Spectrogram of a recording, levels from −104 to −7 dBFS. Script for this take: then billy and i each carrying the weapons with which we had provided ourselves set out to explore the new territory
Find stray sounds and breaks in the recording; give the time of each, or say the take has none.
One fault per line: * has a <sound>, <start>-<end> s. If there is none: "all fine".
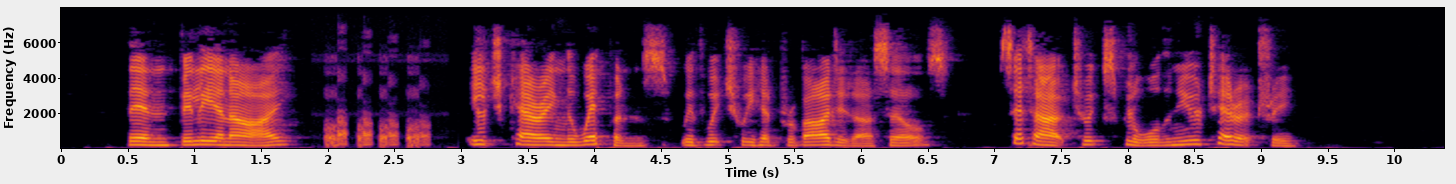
* has a laugh, 2.0-2.8 s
